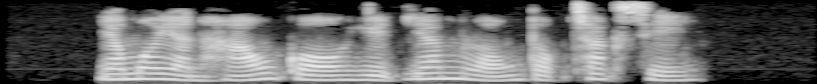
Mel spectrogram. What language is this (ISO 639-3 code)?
yue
